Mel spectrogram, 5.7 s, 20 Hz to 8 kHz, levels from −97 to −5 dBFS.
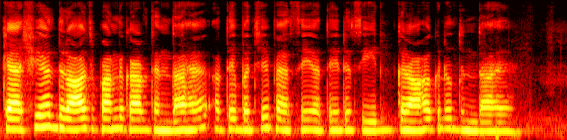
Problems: none marked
